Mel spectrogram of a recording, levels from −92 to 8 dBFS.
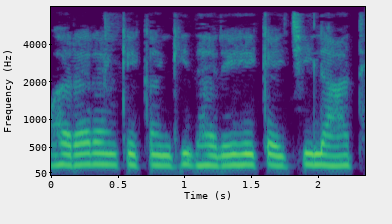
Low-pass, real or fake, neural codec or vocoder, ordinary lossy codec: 7.2 kHz; real; none; MP3, 48 kbps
